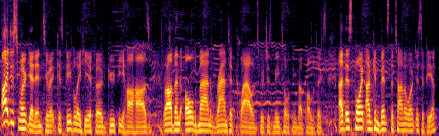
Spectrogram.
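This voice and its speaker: A man with a thick Australian accent, chatting casually and quickly as a game streamer, laughing often while reading chat aloud. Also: on the low side, faint music behind. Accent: Australian, unusual variety. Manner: fast-talking, laughs often, animated.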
